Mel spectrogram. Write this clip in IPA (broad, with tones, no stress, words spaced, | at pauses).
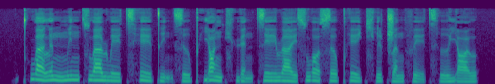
t̪ʰwä˥˨lə˥˨n mi˦nt͡swä˦ɻwe˨ɪ̯ t͡sʰe˥˨ɪ̯t̪ḭ˨˩nsɹ̩˨˦ pʰjɑ˥˨ŋt͡ɕʰɥɛ̰˨˩n t͡se˦ɪ̯ ɻa˥˨ɪ̯ swɔ˥˨ sɤ˦pʰe˥˨ɪ̯t͡ɕʰi˨˦ʈ͡ʂa˨˦n fḛ˨˩ɪ̯t͡sʰɹ̩˨˦ jɑ˦ʊ̯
